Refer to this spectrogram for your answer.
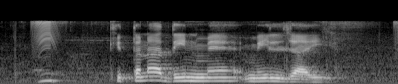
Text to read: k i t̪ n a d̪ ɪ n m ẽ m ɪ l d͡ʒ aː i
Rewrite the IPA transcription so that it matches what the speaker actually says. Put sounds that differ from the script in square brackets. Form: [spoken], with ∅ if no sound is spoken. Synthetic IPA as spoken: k [ɪ] t̪ n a d̪ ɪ n m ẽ m ɪ l d͡ʒ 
